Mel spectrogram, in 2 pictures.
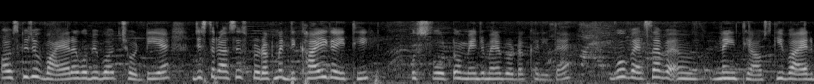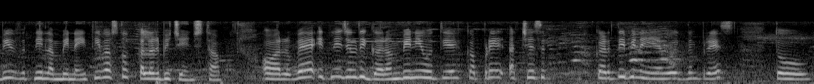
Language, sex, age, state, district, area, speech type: Urdu, female, 18-30, Uttar Pradesh, Gautam Buddha Nagar, rural, spontaneous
